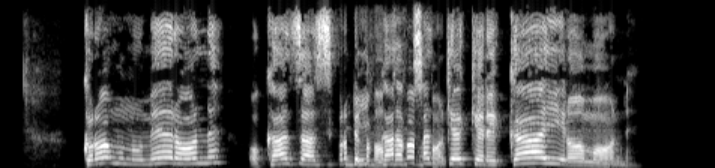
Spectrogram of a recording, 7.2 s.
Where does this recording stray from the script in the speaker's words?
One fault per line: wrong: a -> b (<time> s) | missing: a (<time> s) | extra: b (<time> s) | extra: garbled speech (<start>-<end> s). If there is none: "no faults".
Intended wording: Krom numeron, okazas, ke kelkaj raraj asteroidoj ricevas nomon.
extra: garbled speech (3.4-4.5 s)
missing: raraj asteroidoj ricevas (5.5 s)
